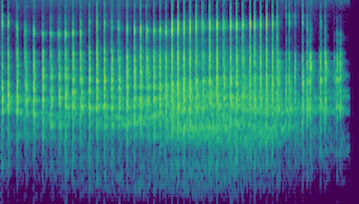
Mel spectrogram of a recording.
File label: the spinning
